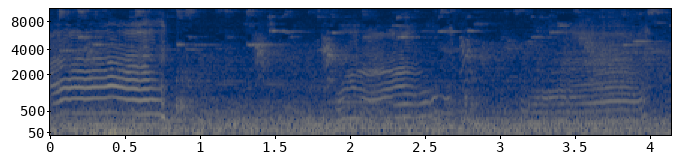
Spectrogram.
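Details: Domestic cats, a big cat biting a small cat, meowing: three drawn-out harmonic meows, the first long and level, later ones wavering and falling, over a steady low background hum.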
